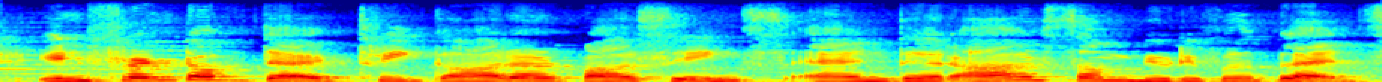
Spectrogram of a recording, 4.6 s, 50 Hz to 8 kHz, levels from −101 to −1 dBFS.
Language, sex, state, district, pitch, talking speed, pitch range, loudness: English, female, Gujarat, Valsad, 240 Hz, 180 wpm, 220-275 Hz, -14 LUFS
